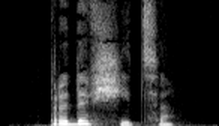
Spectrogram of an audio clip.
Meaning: female equivalent of продаве́ц (prodavéc): female seller, saleswoman, vender; female shop assistant
- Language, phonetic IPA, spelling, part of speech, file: Russian, [prədɐfˈɕːit͡sə], продавщица, noun, Ru-продавщица.ogg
